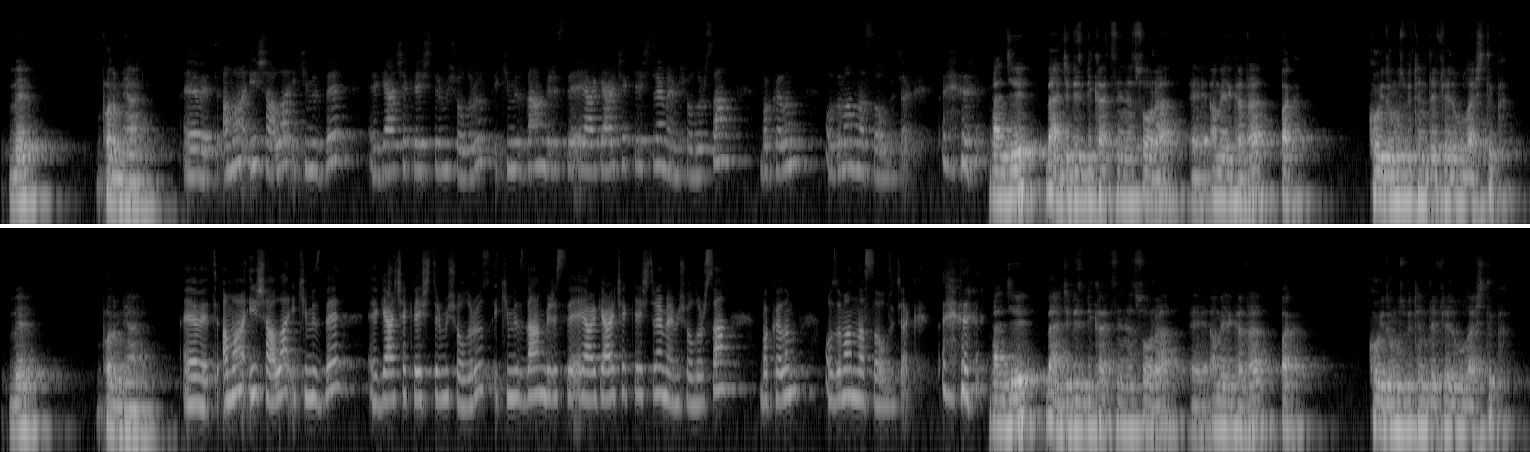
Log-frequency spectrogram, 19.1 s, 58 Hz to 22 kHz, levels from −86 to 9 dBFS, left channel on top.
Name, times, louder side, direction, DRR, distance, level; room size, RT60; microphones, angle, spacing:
voice 1, 0.1-0.5 1.2-1.9 12.4-16.2 17.1-18.8, left 1 dB, 15° left, 5 dB, 0.5 m, -28 dB
voice 2, 2.3-4.2 4.6-9.1 9.5-10.0 10.3-12.2, right 6 dB, 50° right, 13 dB, 0.3 m, -34 dB
6.3 x 3.3 x 2.6 m, 0.77 s
head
